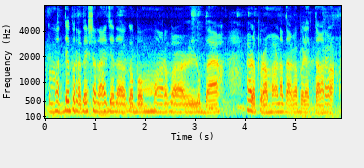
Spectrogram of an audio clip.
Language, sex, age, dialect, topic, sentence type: Kannada, female, 60-100, Northeastern, agriculture, statement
